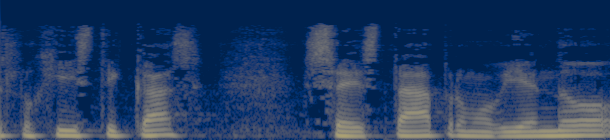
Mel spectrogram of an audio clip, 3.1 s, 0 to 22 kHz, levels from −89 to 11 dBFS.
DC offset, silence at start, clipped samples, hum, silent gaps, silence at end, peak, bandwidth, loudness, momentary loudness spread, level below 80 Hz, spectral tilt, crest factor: under 0.1%; 0 s; under 0.1%; none; none; 0 s; -12 dBFS; 11 kHz; -29 LUFS; 7 LU; -70 dBFS; -7 dB/octave; 16 dB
